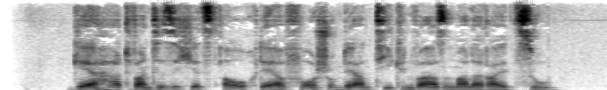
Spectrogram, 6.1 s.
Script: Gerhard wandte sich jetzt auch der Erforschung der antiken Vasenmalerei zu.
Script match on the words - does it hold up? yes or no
yes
